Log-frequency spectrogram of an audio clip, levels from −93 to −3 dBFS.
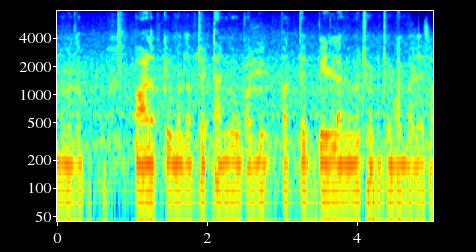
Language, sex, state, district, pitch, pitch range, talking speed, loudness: Hindi, male, Chhattisgarh, Sukma, 90 Hz, 90-95 Hz, 205 wpm, -29 LUFS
